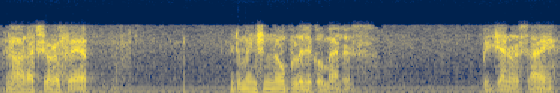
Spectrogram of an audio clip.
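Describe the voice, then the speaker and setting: An actor playing a weary, humane, solemn president with a grave, gentle, deliberate manner in a 1930s radio drama. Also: male voice, very deep voice, fairly even intonation. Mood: grave, kindly. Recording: scratchy, narrow-band 1930s radio recording with noise.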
